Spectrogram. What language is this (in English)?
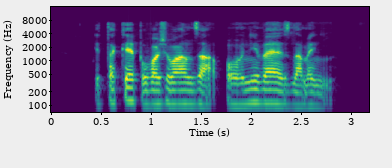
Czech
